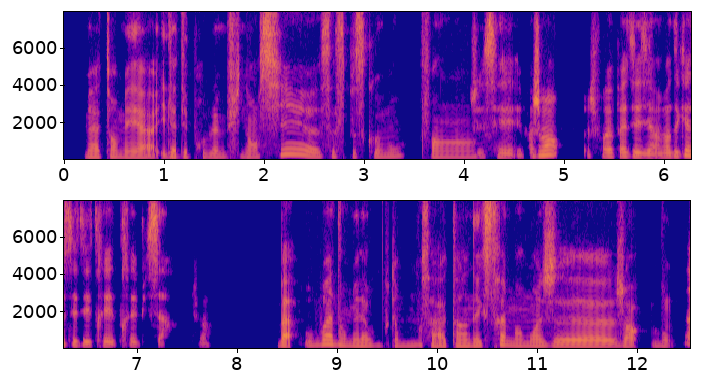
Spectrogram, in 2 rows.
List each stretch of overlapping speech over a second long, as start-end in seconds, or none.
none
